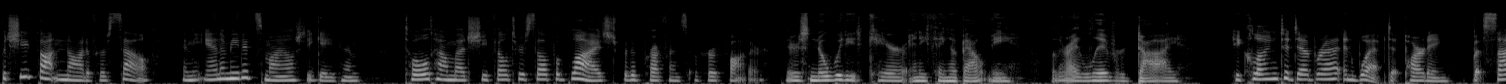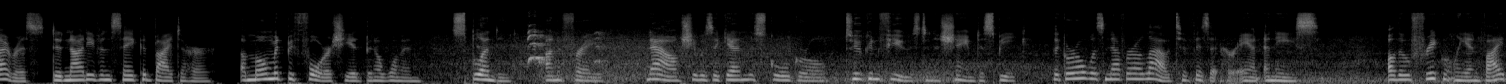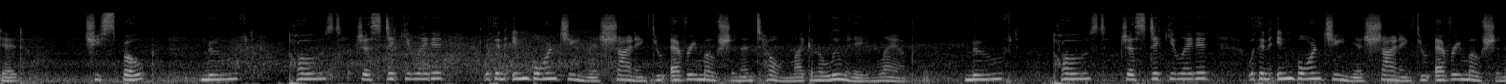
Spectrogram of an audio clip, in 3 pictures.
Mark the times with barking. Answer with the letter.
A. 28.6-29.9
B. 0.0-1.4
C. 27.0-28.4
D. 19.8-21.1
D.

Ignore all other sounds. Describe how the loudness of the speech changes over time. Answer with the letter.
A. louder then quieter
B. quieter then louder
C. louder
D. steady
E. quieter
D.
